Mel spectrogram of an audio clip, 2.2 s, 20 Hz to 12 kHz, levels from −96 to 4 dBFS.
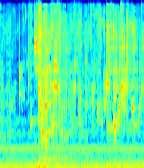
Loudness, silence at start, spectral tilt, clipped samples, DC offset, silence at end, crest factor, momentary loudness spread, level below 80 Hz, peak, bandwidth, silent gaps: -21 LUFS; 0 s; -0.5 dB/octave; under 0.1%; 1%; 0 s; 24 dB; 13 LU; -40 dBFS; 0 dBFS; 12 kHz; none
